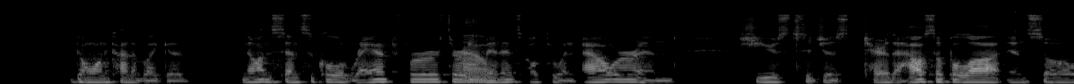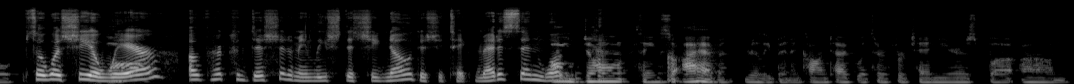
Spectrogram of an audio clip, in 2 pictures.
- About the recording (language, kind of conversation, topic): English, unstructured, How do you feel when others don’t respect your past experiences?
- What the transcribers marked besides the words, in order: tapping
